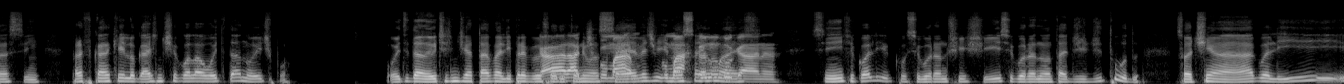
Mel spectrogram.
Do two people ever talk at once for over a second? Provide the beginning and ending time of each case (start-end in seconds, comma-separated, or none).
5.4-7.6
